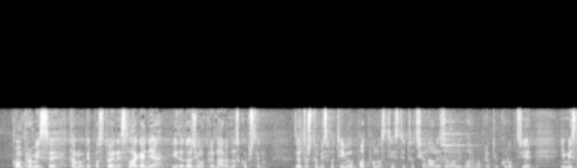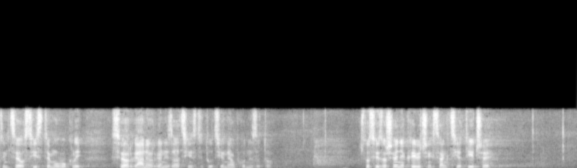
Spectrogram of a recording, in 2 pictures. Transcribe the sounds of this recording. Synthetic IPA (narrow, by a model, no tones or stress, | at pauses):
ko̞mpɾo̞mise̞t̪amo̞ɡd̪e̞post̪o̞jeneslˠaːɡaɲaid̪ad̪o̞ːd͡ʑe̞mo̞pɾed̪naːɾod̪nuskupʃt̪inu | zat̪o̞ʃt̪o̞bismo̞t̪iːmeupo̞t̪̚punost̪iːnst̪it̪ut̪sio̞nalizo̞ʋalibo̞ɾbupɾo̞t̪iʋko̞ɾupt̪sije̞ | imislimt̪se̞osist̪e̞muʋukli | sʋe̞o̞ɾɡaːne̞o̞ɾɡanizaːt̪sijeinst̪it̪uːt̪sijene̞o̞pxo̞d̪ne̞zat̪o̞ː | ʃt̪o̞se̞izʋr̩ʃeːɲakɾiʋit͡ʃnixsaŋkt̪sijat̪iːt͡ʃe̞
